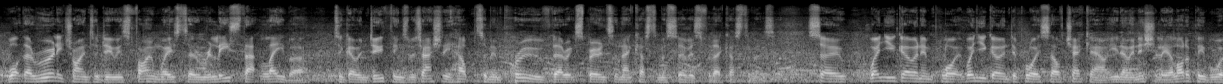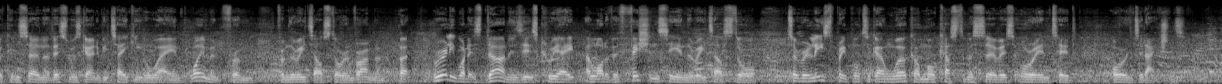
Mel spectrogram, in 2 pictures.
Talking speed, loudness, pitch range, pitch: 240 wpm, -17 LUFS, 115-135 Hz, 125 Hz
